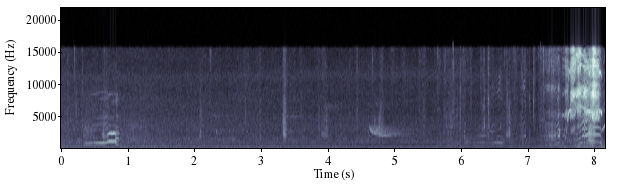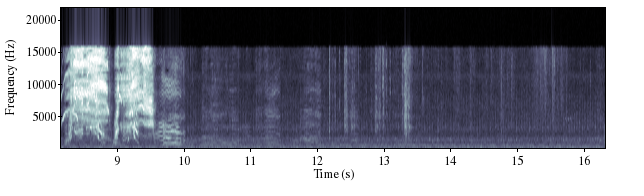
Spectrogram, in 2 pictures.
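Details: Baby monkey Lori crying after careless mum Amari leaves her alone: a few faint squeaks, then a sudden loud, harsh, high-pitched screaming burst lasting about two seconds, fading into a rapid rhythmic low rattling noise.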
